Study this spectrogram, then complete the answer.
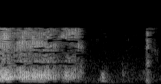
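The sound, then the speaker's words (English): A loud, buzzing mouth-made fart imitation lasting nearly a second, followed by a couple of brief breathy sounds, alone with no other talk. “What if she can only fly by farting really loudly?”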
